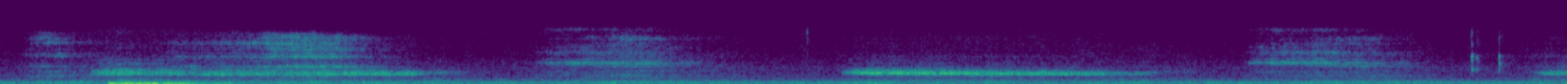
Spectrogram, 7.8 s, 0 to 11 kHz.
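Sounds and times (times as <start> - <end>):
slow breathing in and out during a guided meditation: 0.0 - 7.8.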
